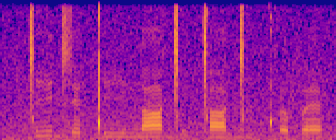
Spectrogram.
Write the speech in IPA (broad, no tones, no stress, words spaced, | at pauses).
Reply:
ǀid͡ze ǃi n̪aɡ͡ǀɪ ǀaɡ͡ǀɨǃʰəfɛ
